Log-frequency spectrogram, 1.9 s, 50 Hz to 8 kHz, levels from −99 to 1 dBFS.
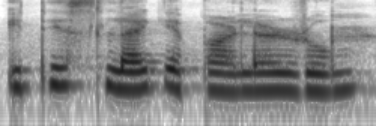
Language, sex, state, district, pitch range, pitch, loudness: English, female, Arunachal Pradesh, Longding, 215-245 Hz, 225 Hz, -18 LUFS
